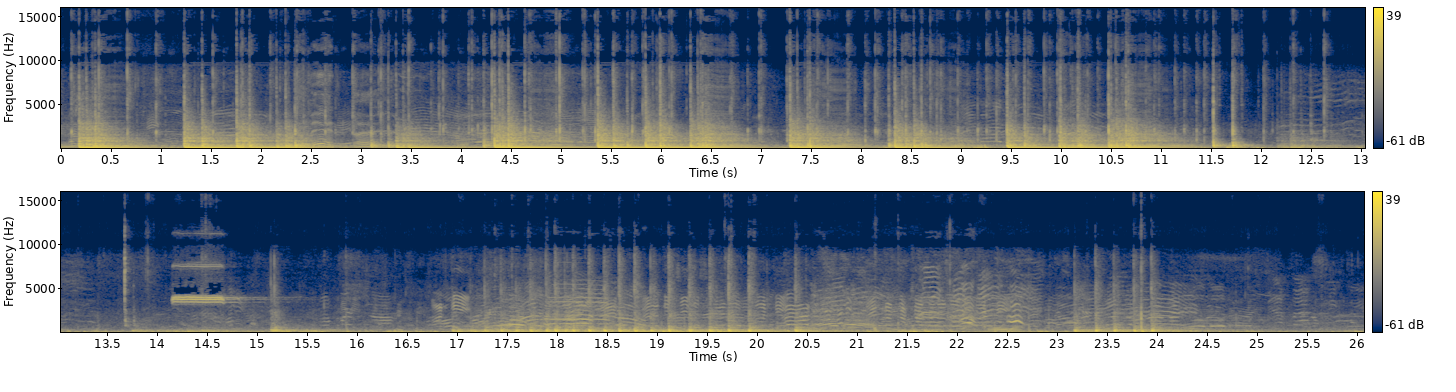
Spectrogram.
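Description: A drum beaten steadily about once a second, each stroke ringing briefly, for the first dozen seconds. About fourteen seconds in comes one short, trilling blast of a referee's pea whistle, and then voices call out across the pitch.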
